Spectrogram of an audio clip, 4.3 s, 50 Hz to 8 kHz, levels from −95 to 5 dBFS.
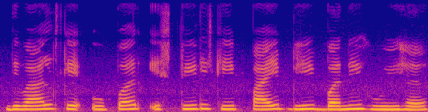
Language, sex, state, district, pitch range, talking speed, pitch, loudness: Hindi, female, Jharkhand, Garhwa, 245-270 Hz, 140 wpm, 255 Hz, -13 LUFS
